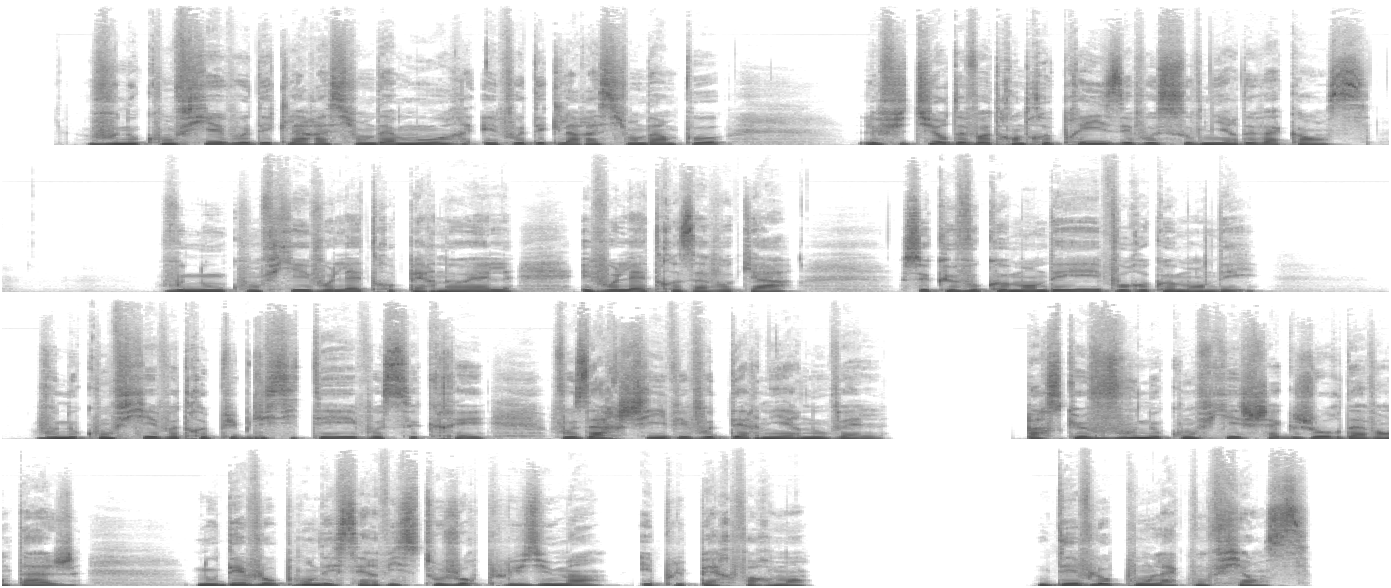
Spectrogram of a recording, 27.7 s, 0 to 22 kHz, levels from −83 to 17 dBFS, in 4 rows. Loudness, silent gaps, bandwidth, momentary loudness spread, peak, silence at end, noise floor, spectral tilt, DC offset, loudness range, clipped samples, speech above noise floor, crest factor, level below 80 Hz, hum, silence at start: -21 LUFS; none; over 20 kHz; 8 LU; -4 dBFS; 0.4 s; under -90 dBFS; -4.5 dB/octave; under 0.1%; 2 LU; under 0.1%; over 69 dB; 18 dB; -54 dBFS; none; 0.4 s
